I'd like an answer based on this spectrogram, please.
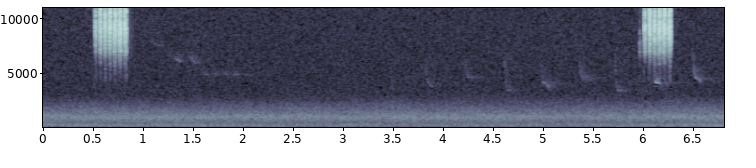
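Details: In Elsbethen, Austria, on 26 September 2021, a Small Gold Grasshopper makes two brief, shrill, pulsed chirps about five and a half seconds apart, with quiet in between.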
